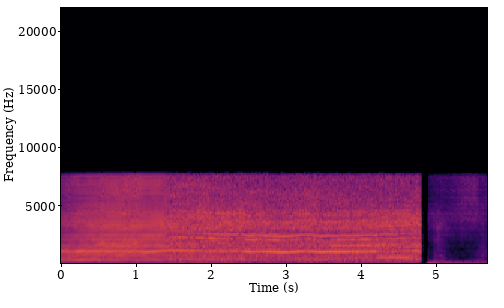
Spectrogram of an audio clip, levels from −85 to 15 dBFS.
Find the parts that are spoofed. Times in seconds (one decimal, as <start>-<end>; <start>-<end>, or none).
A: 0.0-1.4; 4.8-5.7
